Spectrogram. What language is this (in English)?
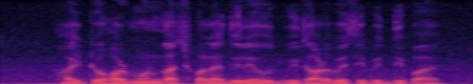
Bangla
